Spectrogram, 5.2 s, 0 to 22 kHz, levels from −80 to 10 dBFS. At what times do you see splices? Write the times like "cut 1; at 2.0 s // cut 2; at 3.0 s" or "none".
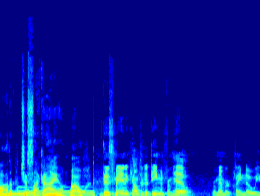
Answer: cut 1; at 1.8 s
